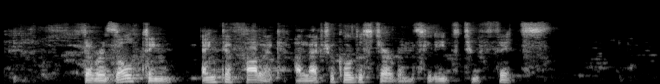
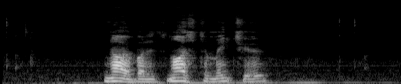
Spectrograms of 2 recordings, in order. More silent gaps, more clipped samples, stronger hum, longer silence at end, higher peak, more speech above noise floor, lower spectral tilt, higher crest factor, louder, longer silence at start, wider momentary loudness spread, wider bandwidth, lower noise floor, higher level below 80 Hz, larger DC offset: neither; neither; neither; first, 1.1 s vs 0.85 s; about the same, -2 dBFS vs -2 dBFS; about the same, 37 dB vs 34 dB; second, -4 dB/octave vs -8 dB/octave; about the same, 18 dB vs 20 dB; about the same, -17 LUFS vs -19 LUFS; second, 0.1 s vs 1.05 s; second, 14 LU vs 22 LU; second, 8 kHz vs 9.2 kHz; about the same, -54 dBFS vs -53 dBFS; second, -50 dBFS vs -42 dBFS; neither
